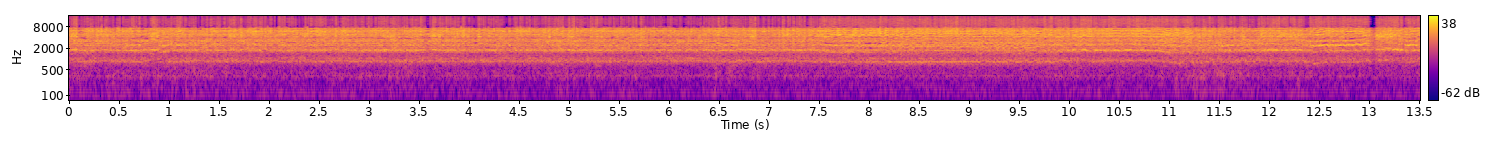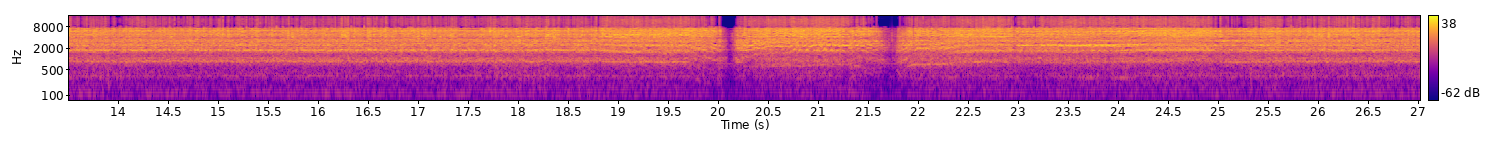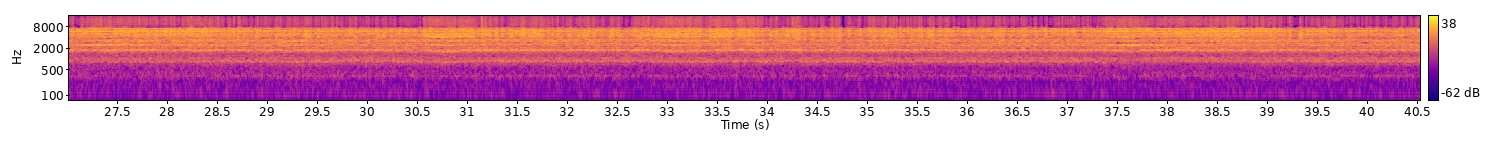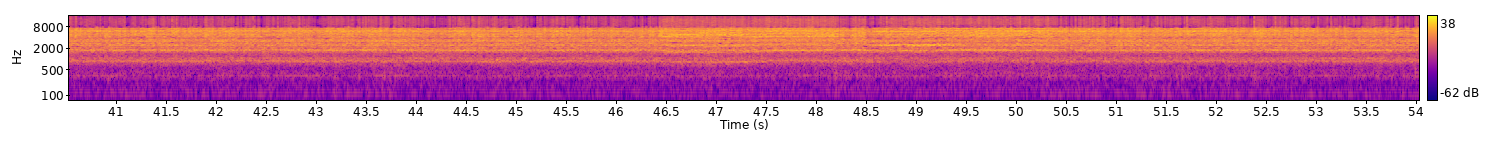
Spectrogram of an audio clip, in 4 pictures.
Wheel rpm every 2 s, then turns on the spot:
230, 230, 230, 230, 210, 230, 230, 230, 240, 210, 140, 190, 220, 230, 230, 230, 230, 230, 230, 230, 230, 230, 230, 220, 230, 230, 230.
none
